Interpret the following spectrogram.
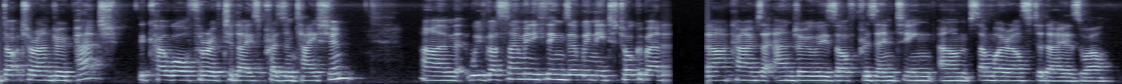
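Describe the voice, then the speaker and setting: A woman archive director giving a conference presentation remotely, speaking in a measured, formal way. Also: on the low side, a bit bright. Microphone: remote video call. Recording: echoey remote feed.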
